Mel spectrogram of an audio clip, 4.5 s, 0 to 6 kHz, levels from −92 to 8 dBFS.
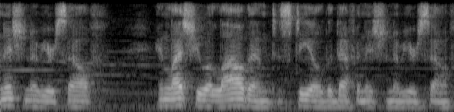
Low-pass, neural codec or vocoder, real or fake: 5.4 kHz; none; real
